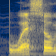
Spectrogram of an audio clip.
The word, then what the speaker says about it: hueso: An example for this is hueso means bone. Also you have huevo, which means egg. In these words, this HU combination stands for the sound W.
